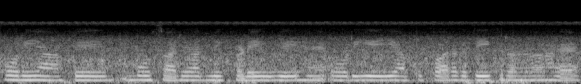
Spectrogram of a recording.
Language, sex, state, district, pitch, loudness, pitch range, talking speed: Hindi, female, Haryana, Jhajjar, 195 Hz, -15 LUFS, 190-195 Hz, 175 wpm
